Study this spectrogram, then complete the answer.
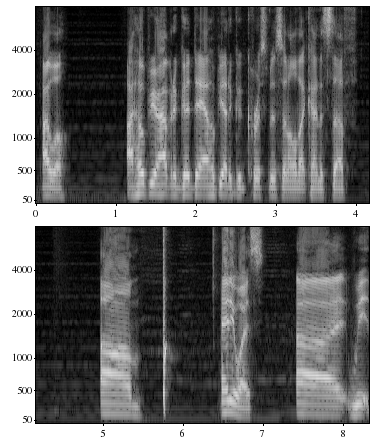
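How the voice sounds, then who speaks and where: Bright-voiced rambling male streamer. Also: medium pitch, dry recording. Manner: rambling and warm-hearted, lots of fillers and restarts. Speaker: live streamer. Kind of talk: casual chat with viewers.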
